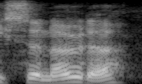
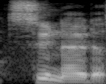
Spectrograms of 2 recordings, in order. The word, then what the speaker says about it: Tsunoda: It's Yuki Tsunoda, or Tsunoda, sorry. Need to pronounce that one correctly.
